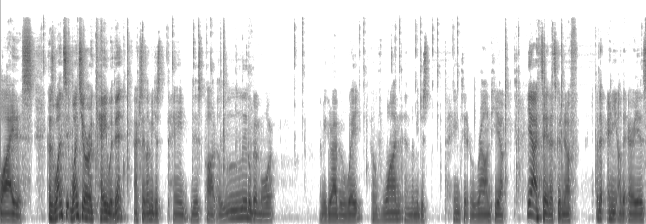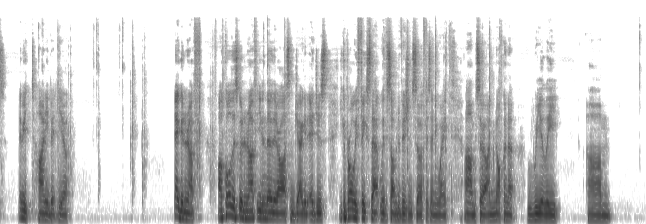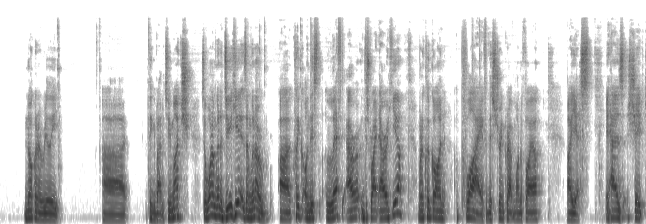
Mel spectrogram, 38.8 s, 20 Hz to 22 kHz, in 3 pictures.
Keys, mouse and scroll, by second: 0.7 click, 1.3 middle click, 1.6 shift+middle click, 2.5 shift+middle click, 3.2 click, 3.8 click, 4.0 click, 4.4 middle click, 5.8 click, 7.1 click, 7.8 click, 8.2 click, 8.5 click, 8.9 click, 10.0 middle click, 10.8 shift+middle click, 11.2 middle click, 12.7 click, 13.6 click, 14.0 middle click, 14.7 click, 15.2 click, 15.5 middle click, 16.8 shift+middle click, 17.3 middle click, 18.1 click, 18.5-20.3 middle drag, 21.0 middle click, 21.5 shift+middle click, 22.6 shift+middle click, 25.6-26.9 drag, 27.7-30.0 drag, 30.9 click, 32.0-37.0 drag, 37.4 middle click.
